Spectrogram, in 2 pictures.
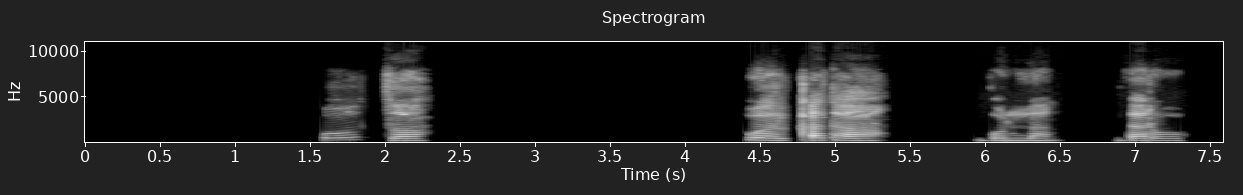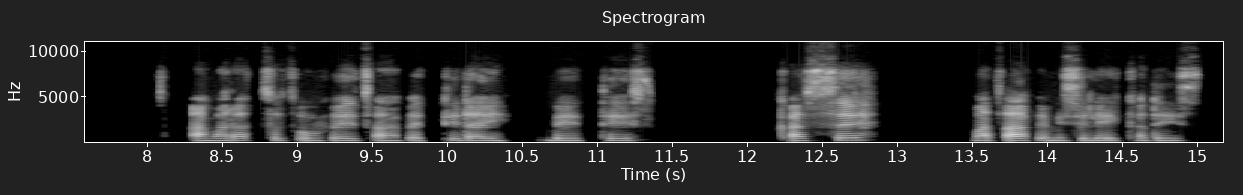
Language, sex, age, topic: Gamo, female, 25-35, government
